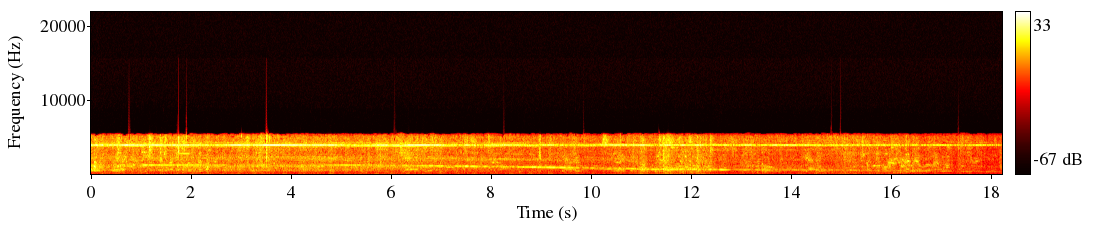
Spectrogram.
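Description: A crowd of passengers chatters loudly in an enclosed space.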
